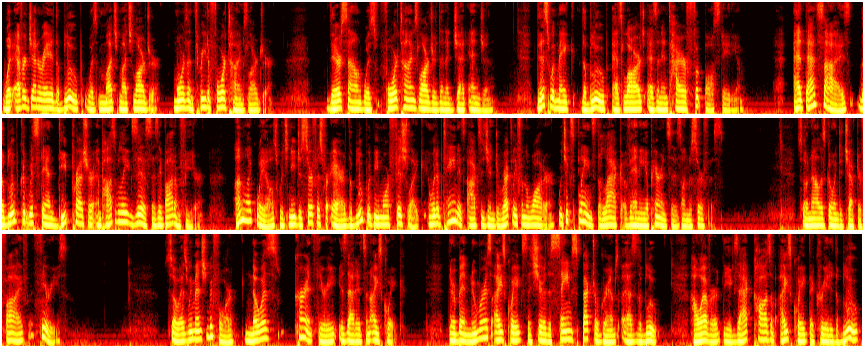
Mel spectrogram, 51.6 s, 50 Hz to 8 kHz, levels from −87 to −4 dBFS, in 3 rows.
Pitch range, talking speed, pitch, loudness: 125-160 Hz, 155 wpm, 140 Hz, -19 LUFS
